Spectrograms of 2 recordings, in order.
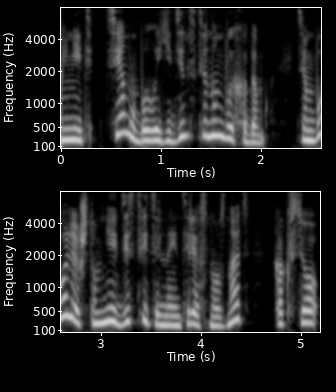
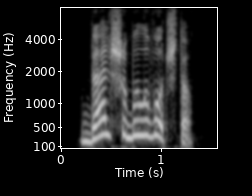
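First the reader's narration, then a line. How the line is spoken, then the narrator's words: Meaningful snort while speaking. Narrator (Russian): произнес он, многозначительно хмыкнув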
